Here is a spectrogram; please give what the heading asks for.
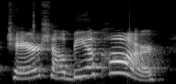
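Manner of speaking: hammed-up fairy magic chant, rising high on biff bang bong; fairy casting a spell. Teacher reads the fairy's spell to the class, high and chanting.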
